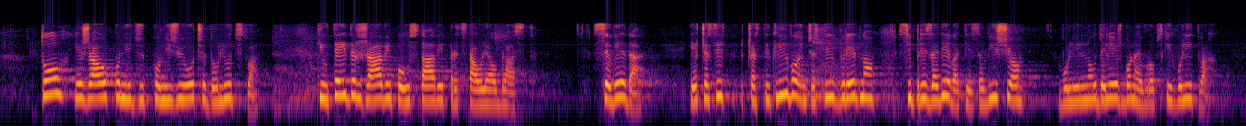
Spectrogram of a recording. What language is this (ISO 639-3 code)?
slv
